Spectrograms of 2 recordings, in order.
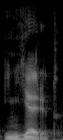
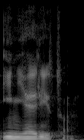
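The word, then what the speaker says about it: Iñárritu: И, как вы поняли, я неправильно ставил ударение, то есть э, правильное ударение Иньяриту, не Иньяриту.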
